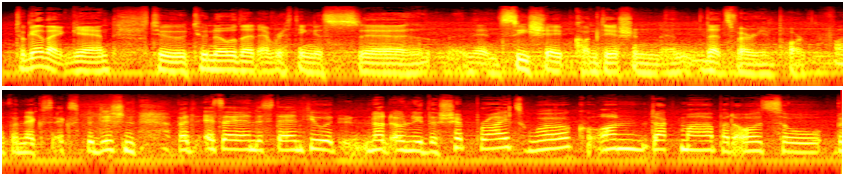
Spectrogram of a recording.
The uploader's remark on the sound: The DAGAMR AAEN has been in the "C.j.Skibs-og Bådebyggeri" shipyard in Egernsund/Denmark for a good week. Made themselves comfortable UNDER the Dagmar Aaen for the recording of this podcast episode.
